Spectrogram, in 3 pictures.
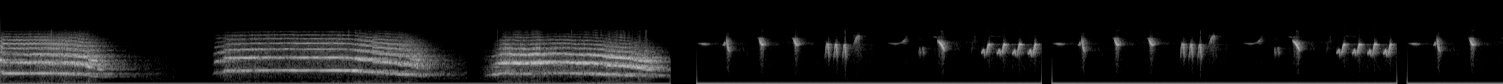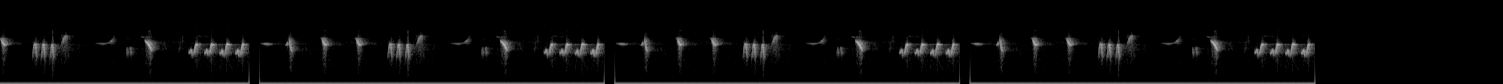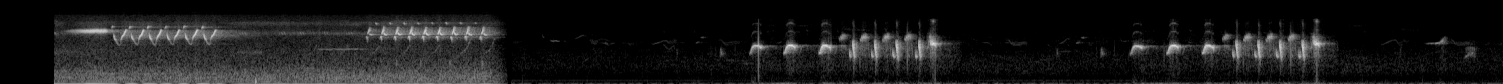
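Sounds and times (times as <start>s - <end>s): small bird chirping: 30.6s - 45.0s.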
